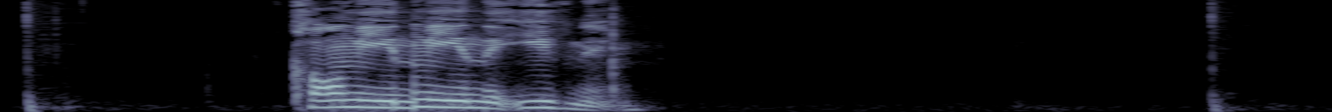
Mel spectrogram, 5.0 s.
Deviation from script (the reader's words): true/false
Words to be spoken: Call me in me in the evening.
false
